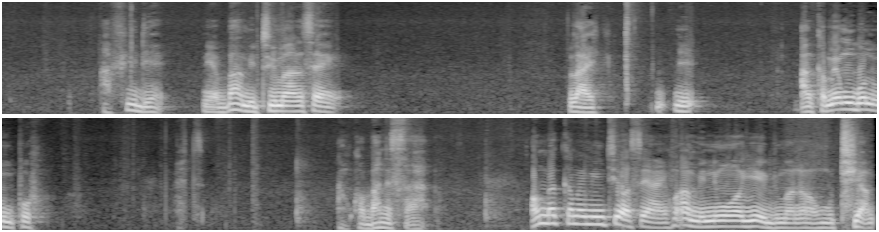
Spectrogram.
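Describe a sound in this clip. A man speaks calmly and clearly into a close microphone, in short bursts with pauses.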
